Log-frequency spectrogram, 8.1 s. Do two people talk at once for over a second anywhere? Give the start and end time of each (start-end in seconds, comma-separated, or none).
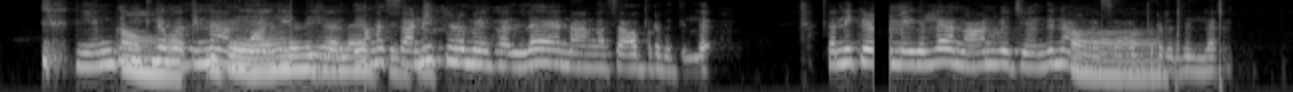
0.8-2.8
